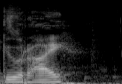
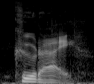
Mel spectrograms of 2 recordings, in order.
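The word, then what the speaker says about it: 暗い: Kurai. That's dark. What's that mean? Gurai? Kurai.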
